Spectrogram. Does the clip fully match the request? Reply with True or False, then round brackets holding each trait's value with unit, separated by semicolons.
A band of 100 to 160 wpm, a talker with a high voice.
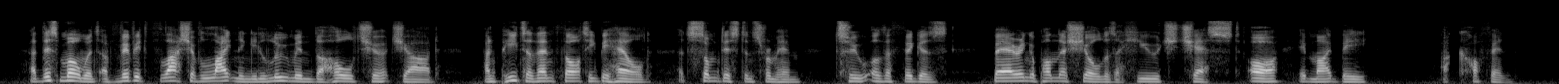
False (150 wpm; 135 Hz)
